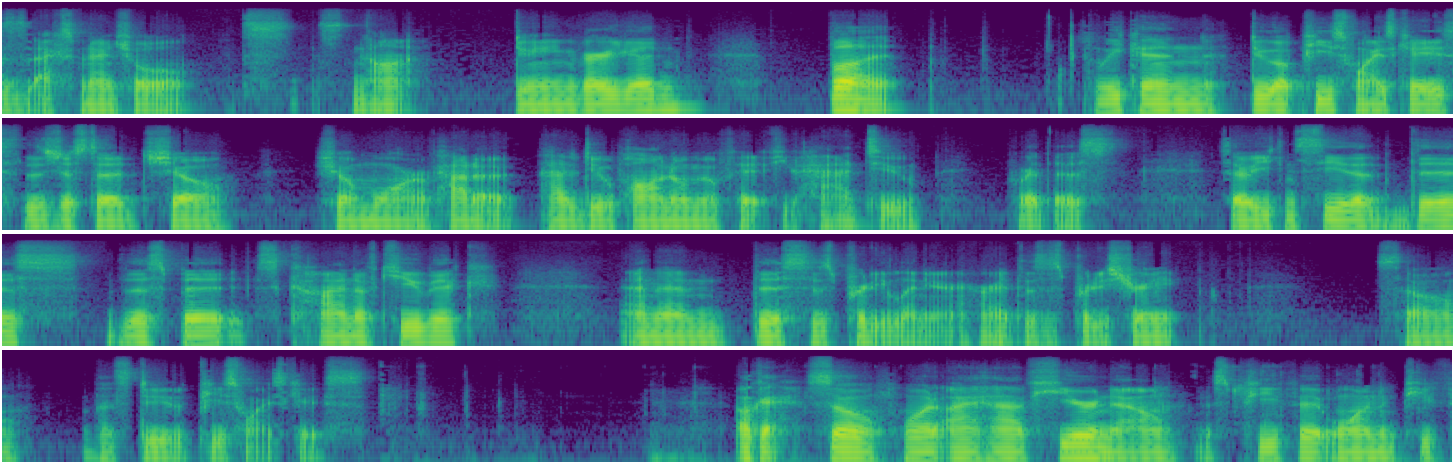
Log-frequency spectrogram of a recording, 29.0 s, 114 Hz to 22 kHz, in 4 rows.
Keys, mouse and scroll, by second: 3.4-7.1 drag, 4.7-5.4 typing, 6.5-7.2 typing, 21.5-22.9 drag, 22.9-24.4 drag, 23.8-27.1 typing, 24.4 ctrl+/, 24.4 ctrl+j, 24.4 ctrl+v.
